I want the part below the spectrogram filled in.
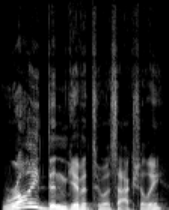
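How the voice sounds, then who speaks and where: Man as a lively, good-humoured detective sidekick. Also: on the high side, normal speed. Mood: explanatory. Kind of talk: audio drama acting.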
